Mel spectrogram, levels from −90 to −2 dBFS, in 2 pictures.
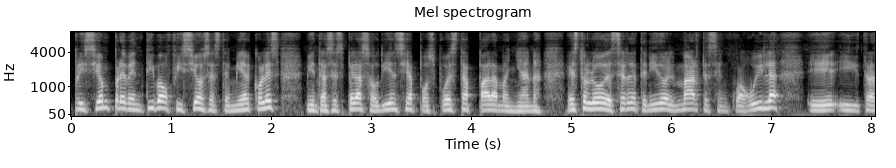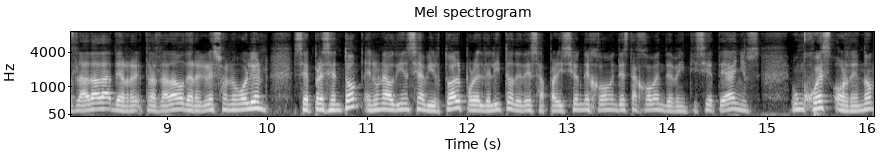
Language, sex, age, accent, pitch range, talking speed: Spanish, male, 40-59, Mexican, 130-165 Hz, 200 wpm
